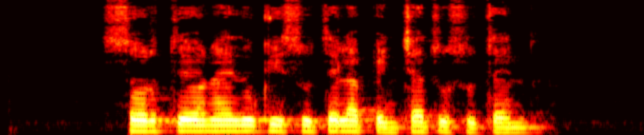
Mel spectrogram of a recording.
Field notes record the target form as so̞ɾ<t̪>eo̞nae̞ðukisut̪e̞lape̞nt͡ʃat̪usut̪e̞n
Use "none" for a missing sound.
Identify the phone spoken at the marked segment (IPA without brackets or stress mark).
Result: t̪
